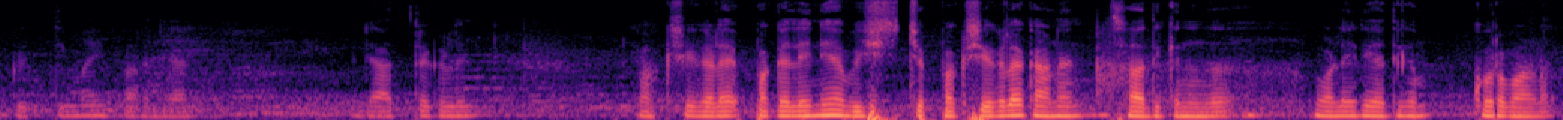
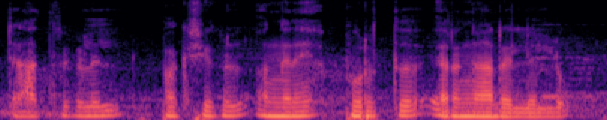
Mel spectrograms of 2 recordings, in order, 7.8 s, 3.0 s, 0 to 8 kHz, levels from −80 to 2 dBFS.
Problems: low volume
